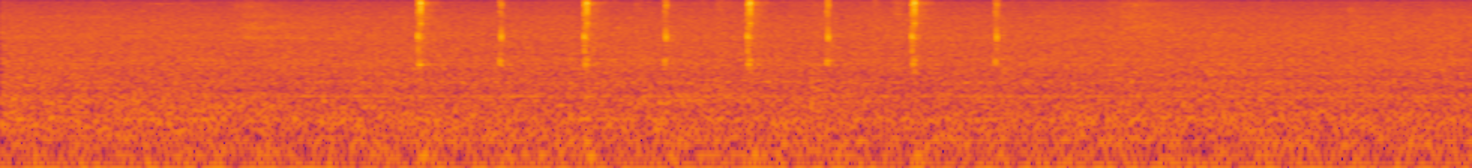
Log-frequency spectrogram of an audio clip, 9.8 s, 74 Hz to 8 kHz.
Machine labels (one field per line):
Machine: valve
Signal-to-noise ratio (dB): -6 dB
